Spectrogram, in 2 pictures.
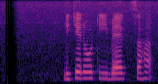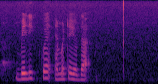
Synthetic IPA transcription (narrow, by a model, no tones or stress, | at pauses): lit͡ʃeɾoːʈiːbæːksɐɦɐbelikʋeʔæmɐʈɐjod̪a̰ː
